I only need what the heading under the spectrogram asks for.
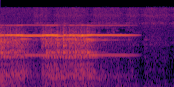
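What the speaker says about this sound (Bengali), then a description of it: "আর ফোন আসার সময় পেল না, দূর।" A cartoon telephone rings with a bright electronic trill that repeats for about a second and a quarter before stopping, fairly quiet and heard alone without speech.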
